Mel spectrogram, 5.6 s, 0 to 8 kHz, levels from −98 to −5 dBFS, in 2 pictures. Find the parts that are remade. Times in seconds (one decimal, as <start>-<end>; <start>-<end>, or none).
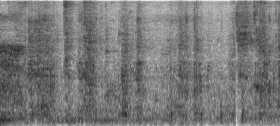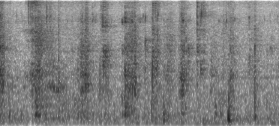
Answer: none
